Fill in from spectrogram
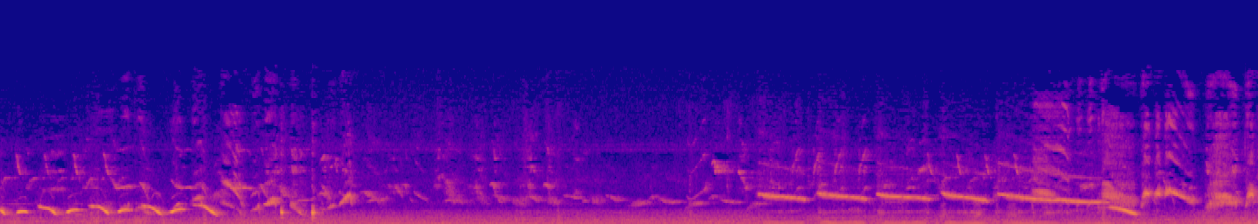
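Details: Newly moulted Chinese hwamei kept in a cage in Vietnam starts with quick looping whistles, falls quiet, then repeats a loud downslurred whistle about twice a second before a final sharp swoop.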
